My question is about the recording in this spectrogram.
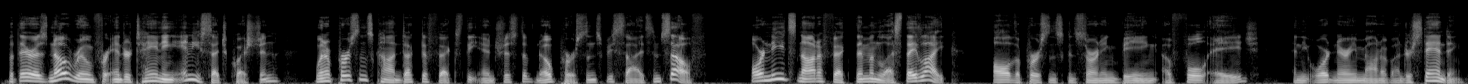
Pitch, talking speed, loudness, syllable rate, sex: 115 Hz, 180 wpm, -21 LUFS, 3.7 syllables/s, male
